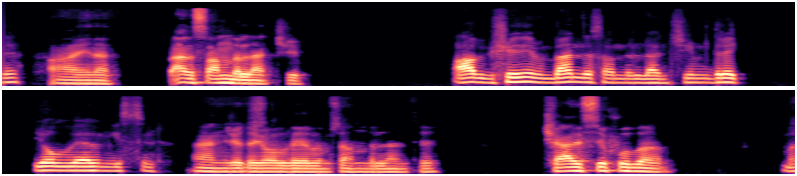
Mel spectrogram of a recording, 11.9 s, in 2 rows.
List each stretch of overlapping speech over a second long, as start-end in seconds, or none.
none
